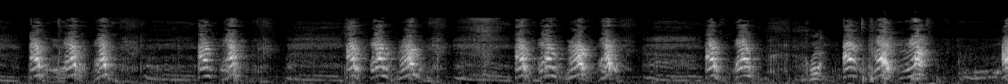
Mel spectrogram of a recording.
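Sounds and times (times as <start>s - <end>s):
dog barking in short yaps: 8.4s - 9.3s.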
